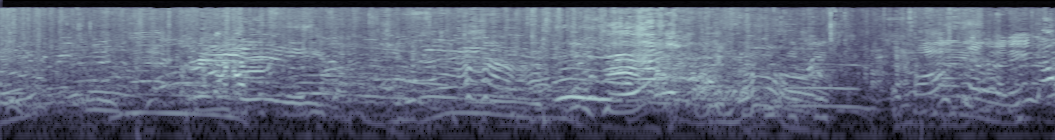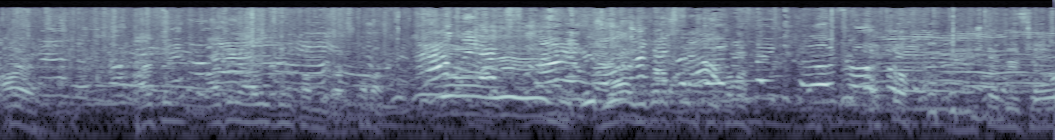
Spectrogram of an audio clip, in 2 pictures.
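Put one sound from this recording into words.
Water splashes as people move in a pool.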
